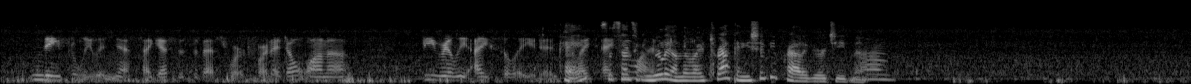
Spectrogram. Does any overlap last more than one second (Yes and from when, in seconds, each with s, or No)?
Yes, from 5.5 s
